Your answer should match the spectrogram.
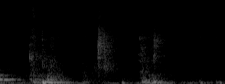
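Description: A few light knocks and taps, about four in two seconds, one with a dull low thump.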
